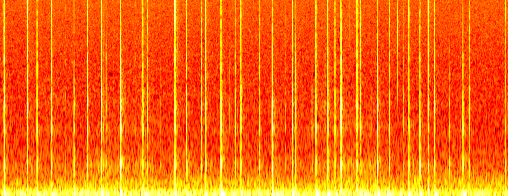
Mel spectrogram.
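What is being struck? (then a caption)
Glossy paperback book. Long nails tap and scratch across the glossy cover of a small, solid paperback manga volume. A quiet, rapid series of short, sharp clicking taps plays over a soft, low rustling scratch, with each tap dying away almost instantly.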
